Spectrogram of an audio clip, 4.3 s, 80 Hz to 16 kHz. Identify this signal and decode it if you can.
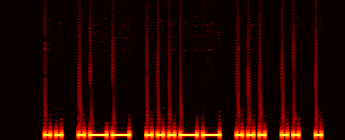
Morse code, heard as a keyed tone, about 17 wpm, 700 Hz. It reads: IW3SIE
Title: DXCC-100 Call Signs - 6 Characters - Repeated 3x - 17wpm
